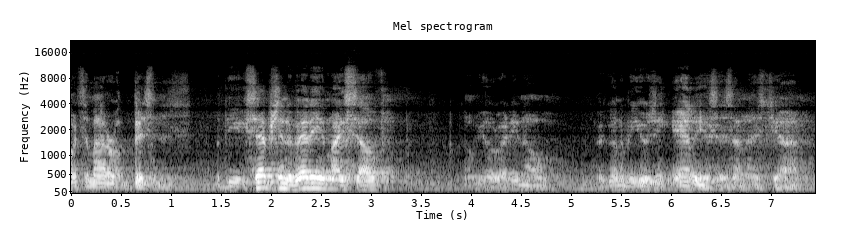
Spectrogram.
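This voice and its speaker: An actor playing a gruff, bossy older male crime boss with a gravelly voice, blunt and profane in crime film dialogue. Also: lowish voice. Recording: noisy, long reverberant room sound.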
